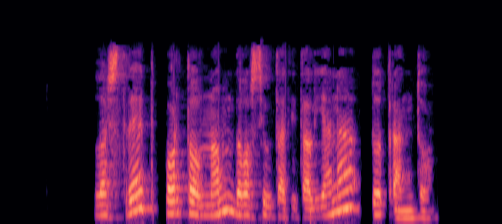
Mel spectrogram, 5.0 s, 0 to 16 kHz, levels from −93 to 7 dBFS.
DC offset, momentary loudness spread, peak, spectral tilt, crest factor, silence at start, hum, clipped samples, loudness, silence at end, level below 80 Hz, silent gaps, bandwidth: under 0.1%; 9 LU; -2 dBFS; -4.5 dB/octave; 18 dB; 0.95 s; none; under 0.1%; -18 LUFS; 0.7 s; -60 dBFS; 1.60-1.65 s, 3.62-3.71 s; 7.6 kHz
